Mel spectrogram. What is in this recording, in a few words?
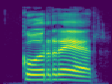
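"correr", Spanish, female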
